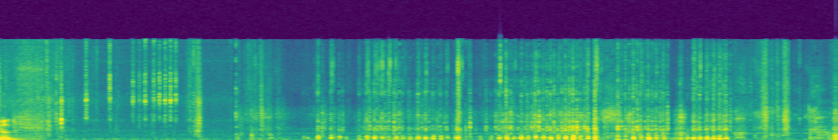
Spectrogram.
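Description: Hand scraper working the cast-iron base of a mini-lathe headstock to relieve a high spot: a few light clicks, then from about four seconds in a quick run of short scrapes, several a second.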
